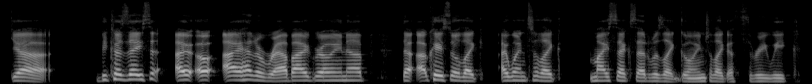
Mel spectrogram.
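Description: On a very clean recording with a silent background and a dry, close sound with no echo, a woman speaks at a moderate pace with ordinary pitch variation. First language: Yiddish. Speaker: comedian. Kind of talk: casual chat.

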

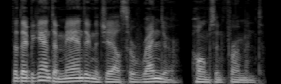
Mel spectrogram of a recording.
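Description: Speaking at a fairly quick pace with lively intonation, a man with an American accent uses an unremarkable speaking voice at fairly low pitch, on a very clean recording with a silent background. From California, San Francisco Bay Area. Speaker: local history podcaster. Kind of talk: scripted narration.

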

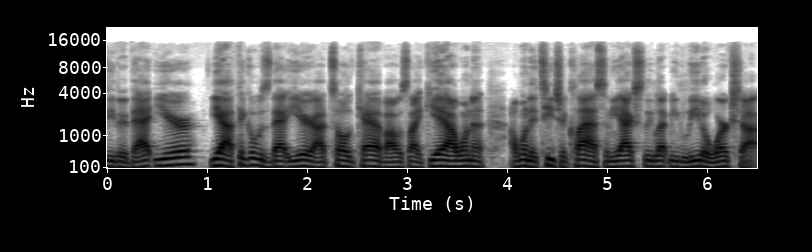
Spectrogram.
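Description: Speaking with an American accent at a medium pitch, a man talks at a very fast pace with fairly even intonation and hardly any pauses. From Chicago suburbs, US Midwest. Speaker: rapper. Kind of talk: casual interview. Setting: radio studio.

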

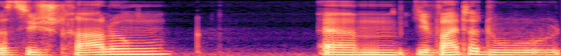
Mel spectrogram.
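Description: A normal speaking voice from a man, medium in pitch, the intonation fairly even. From northern Germany (Cuxhaven). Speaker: podcast co-host. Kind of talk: casual chat. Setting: studio booth.

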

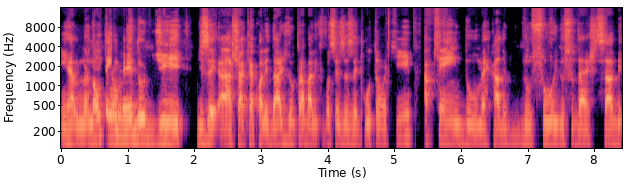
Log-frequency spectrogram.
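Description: A man with a fairly high pitch and fairly even intonation speaks at a moderate pace with hardly any pauses, in a very clean recording with a silent background. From Ceará, Fortaleza (Brazilian Northeast). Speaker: graphic designer. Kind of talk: casual chat.

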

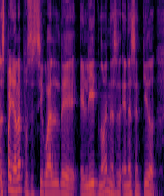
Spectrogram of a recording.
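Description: On a very clean recording with a silent background, a man with a Mexican accent talks at a fairly quick pace. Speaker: podcast host. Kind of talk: casual chat.

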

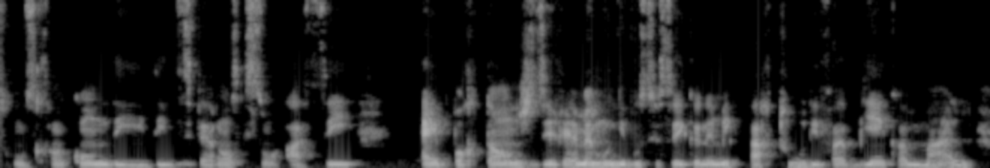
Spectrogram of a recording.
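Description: A woman's fairly low-pitched voice at a moderate pace, a normal speaking voice. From Montreal, Quebec. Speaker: guest. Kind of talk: casual chat.

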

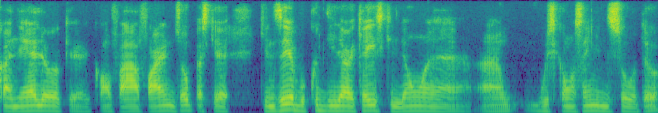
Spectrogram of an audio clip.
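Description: Dry and close with no echo, a man's voice with a Quebec accent has a dark, mellow tone and fairly even intonation over a quiet background. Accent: Québécois French. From Quebec, La Présentation near Saint-Hyacinthe. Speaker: farm machinery manufacturer. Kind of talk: casual interview.

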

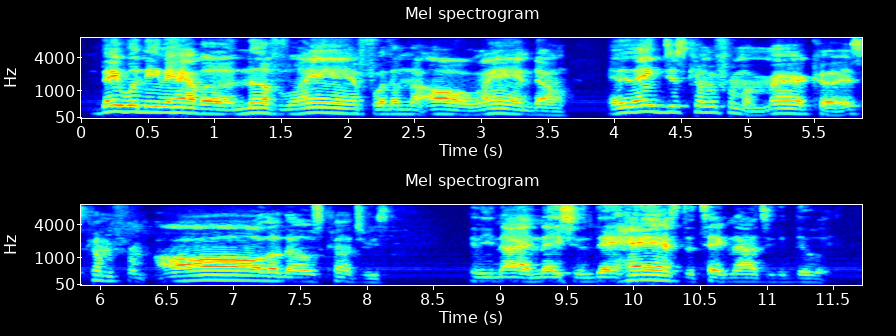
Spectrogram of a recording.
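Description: Medium in pitch with ordinary variation, a man with a plain, everyday voice talks at a moderate pace. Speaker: podcast host. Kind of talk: casual podcast chat.

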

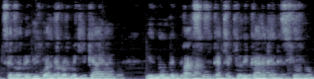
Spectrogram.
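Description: Using a plain, everyday voice, a man with a fairly high pitch talks at a fairly quick pace with fairly even intonation. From Mexico City. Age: 40s. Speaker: rock music documentarian. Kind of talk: interview.

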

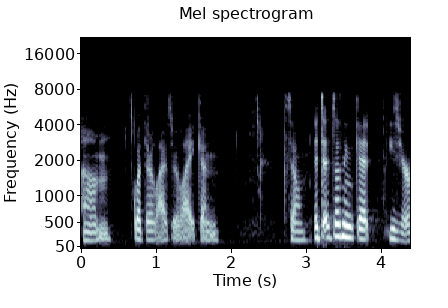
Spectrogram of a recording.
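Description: A woman with an American accent speaks at a fairly low pitch, with vocal fry. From Texas, Dallas. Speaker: nonprofit foundation director and storyteller. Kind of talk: casual interview. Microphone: unstable internet connection.

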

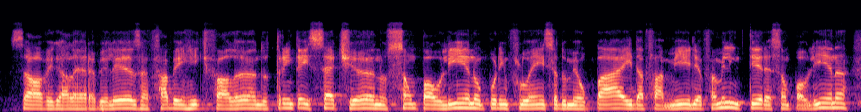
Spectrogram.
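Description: At a moderate pace and with hardly any pauses, a man talks in a fairly high, monotone voice with flat intonation. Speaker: football fan pundit. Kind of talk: football commentary. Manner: emphatic.

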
